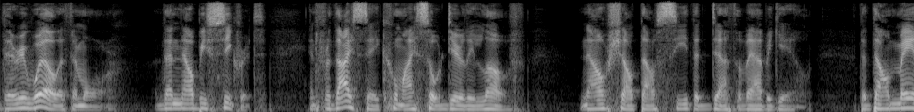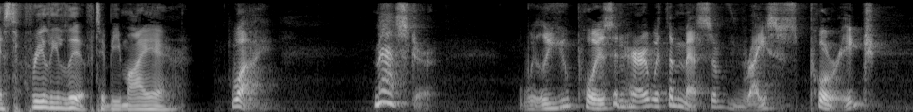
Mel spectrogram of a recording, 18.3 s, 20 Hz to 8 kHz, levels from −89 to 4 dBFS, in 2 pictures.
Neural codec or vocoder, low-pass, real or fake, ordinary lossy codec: none; 7.2 kHz; real; Opus, 64 kbps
